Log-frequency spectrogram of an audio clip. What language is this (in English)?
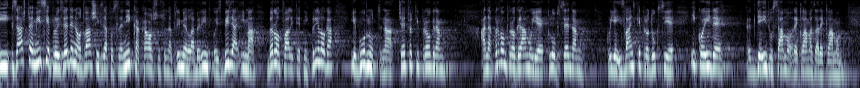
Croatian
